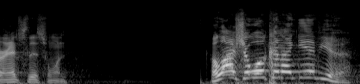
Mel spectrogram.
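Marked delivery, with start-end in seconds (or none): 2.1-3.5 high, eager voice of Elijah; Elijah's offer. Acted. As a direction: lift the voice high, offering generously.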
